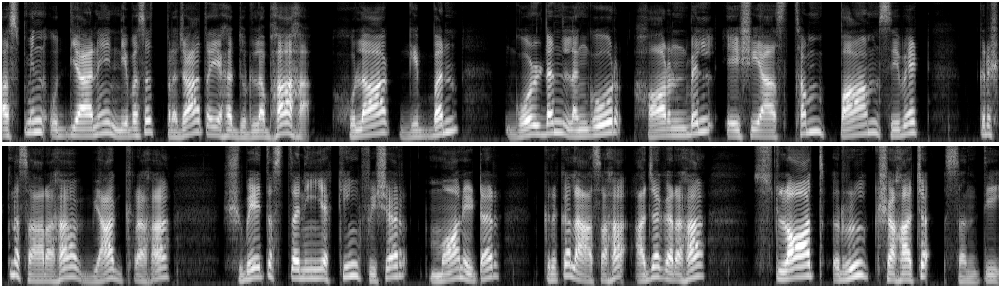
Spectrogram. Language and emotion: Sanskrit, neutral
